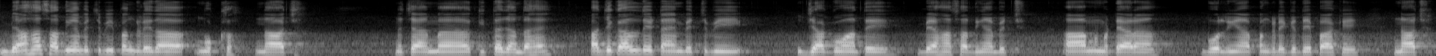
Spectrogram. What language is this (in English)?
Punjabi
